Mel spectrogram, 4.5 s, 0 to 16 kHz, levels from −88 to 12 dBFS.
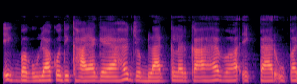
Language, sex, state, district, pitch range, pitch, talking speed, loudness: Hindi, female, Punjab, Kapurthala, 170-185 Hz, 175 Hz, 215 wpm, -17 LUFS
